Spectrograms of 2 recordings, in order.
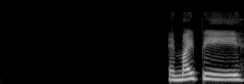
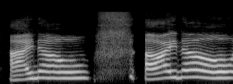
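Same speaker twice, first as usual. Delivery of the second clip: laughing; 6 semitones higher, 7 dB louder, much slower than usual. Real, not acted. Laughing at spouse question.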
